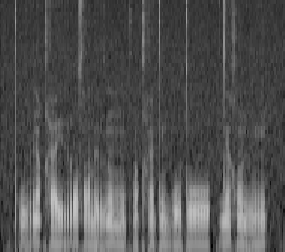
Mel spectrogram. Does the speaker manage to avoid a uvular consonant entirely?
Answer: no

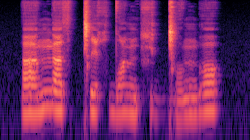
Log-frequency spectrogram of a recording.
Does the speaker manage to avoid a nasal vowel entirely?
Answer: yes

